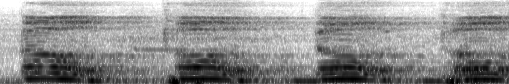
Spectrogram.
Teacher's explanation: जीभ दाताला लागल्याशिवाय अक्षर येणारच नाही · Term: दंत्य अक्षर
